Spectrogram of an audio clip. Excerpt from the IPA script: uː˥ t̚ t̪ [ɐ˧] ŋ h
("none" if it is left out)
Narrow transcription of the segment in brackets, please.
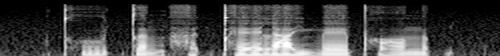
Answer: ɐ˨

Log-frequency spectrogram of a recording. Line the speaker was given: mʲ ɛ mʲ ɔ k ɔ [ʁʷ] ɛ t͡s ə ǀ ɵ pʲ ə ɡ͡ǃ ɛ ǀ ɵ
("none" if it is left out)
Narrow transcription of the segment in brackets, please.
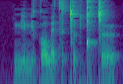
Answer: w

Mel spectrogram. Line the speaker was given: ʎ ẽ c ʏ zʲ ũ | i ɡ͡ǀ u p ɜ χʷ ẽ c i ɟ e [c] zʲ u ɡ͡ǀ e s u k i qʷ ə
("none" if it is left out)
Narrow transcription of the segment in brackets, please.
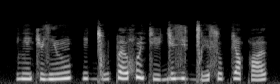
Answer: none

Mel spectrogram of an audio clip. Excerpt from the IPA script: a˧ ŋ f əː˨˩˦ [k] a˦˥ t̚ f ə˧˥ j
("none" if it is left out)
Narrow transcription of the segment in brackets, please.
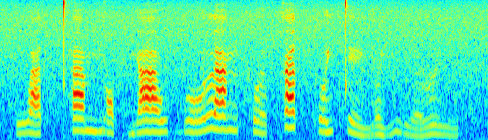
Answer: k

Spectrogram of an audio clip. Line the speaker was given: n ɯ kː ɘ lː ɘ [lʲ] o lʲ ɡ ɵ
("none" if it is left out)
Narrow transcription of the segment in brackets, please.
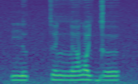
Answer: lˠ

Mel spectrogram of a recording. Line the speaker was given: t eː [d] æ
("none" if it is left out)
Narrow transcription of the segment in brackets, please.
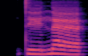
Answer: n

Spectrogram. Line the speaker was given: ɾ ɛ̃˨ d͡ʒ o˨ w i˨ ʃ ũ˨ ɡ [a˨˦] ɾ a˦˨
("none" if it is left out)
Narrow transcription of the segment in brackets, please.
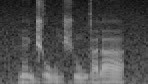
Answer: a˨˦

